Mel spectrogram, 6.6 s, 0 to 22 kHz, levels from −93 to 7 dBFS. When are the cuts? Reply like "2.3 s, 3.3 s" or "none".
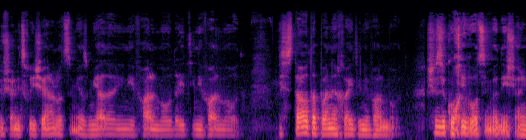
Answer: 5.3 s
